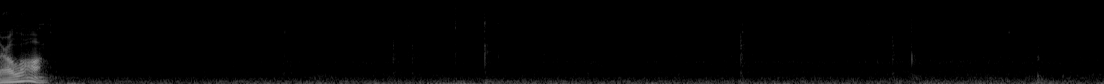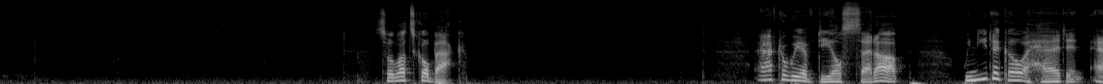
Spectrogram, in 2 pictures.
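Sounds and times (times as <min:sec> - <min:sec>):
low steady hum: 0:00.0 - 0:22.0
keyboard and mouse clicks: 0:02.8 - 0:05.4, 0:07.2 - 0:09.3, 0:09.9 - 0:10.5, 0:11.3 - 0:11.6, 0:13.0 - 0:13.4.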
